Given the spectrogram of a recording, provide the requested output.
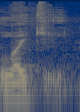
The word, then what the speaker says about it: Lykke: She called she pronounced it Lykee.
